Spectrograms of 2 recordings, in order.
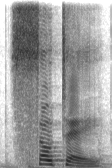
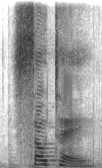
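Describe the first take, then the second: First: It is said in a British English accent. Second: It is said in a British English accent.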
